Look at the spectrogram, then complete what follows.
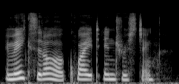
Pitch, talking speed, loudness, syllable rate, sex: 235 Hz, 200 wpm, -18 LUFS, 7.3 syllables/s, female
